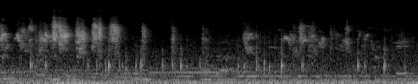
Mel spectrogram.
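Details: Budgerigars in an aviary colony: a dense burst of bright, high chirps and warbled chatter over the first second, then sparser scattered tweets, all over a steady low rumble of background noise.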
